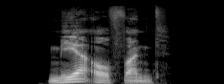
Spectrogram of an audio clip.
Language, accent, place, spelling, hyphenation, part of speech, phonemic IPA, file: German, Germany, Berlin, Mehraufwand, Mehr‧auf‧wand, noun, /ˈmeːɐ̯ʔaʊ̯fˌvant/, De-Mehraufwand.ogg
- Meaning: additional expense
